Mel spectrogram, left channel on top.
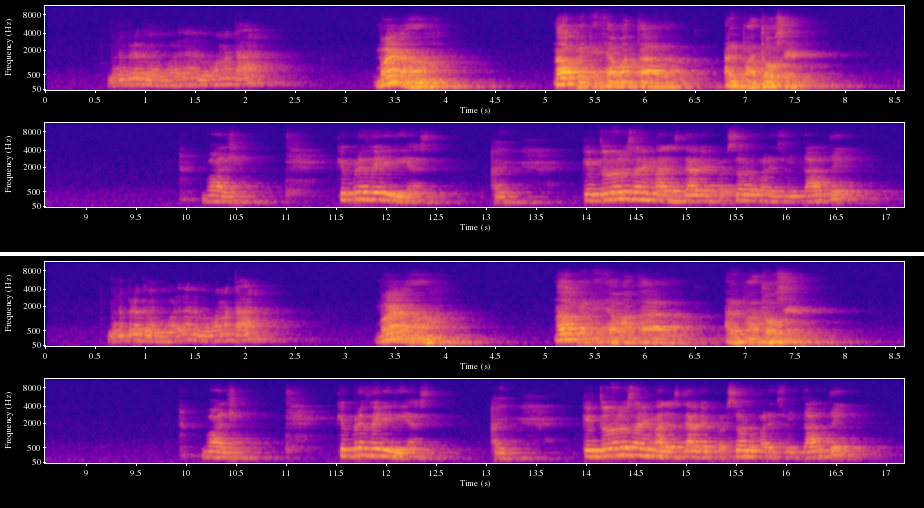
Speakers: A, in the centre; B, on the left (about 35°).
A: Bueno, pero que me muerda, no me va a matar.
B: Bueno, no apetece aguantar al, al pato.
A: Vale. ¿Qué preferirías? Ay, ¿Que todos los animales te hablen pa- solo para insultarte?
